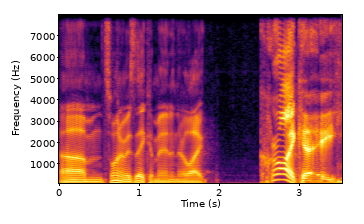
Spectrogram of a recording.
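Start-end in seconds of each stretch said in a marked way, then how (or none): 2.5-3.6 loud, bad put-on Australian accent. Retelling what a wrestling team said on arrival: horrible australian accent. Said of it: "not continue with an Australian accent".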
